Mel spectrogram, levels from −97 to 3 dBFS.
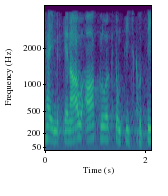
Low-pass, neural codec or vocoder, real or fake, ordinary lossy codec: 3.6 kHz; none; real; MP3, 24 kbps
